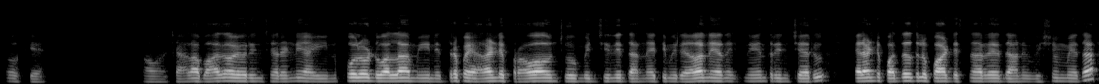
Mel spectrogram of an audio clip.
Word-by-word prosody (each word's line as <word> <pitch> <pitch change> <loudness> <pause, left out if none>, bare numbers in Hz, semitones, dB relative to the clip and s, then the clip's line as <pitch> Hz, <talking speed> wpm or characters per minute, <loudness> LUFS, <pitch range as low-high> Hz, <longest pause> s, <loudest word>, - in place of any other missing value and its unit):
Okay. 130 -1 -18 1.1
అవును. 125 -1 -17
చాలా 140 +1 -3
బాగా 145 +3 0
వివరించారండి. 145 0 -4
ఆ - - -3
ఇన్‌‌ఫో‌లోడ్ 160 +3 +1
వల్ల 150 0 +6 0.2
మీ 145 - -8
నిద్రపై 155 +2 -1
ఎలాంటి 150 +2 +2
ప్రభావం 150 +3 +5
చూబించింది, 145 +1 -6
దాన్నైతే 140 +1 -6
మీరెలా 140 +1 +3
నియన్ 150 -1 0 0.2
నియంత్రించారు, 145 0 -5 0.4
ఎలాంటి 160 +2 +5
పద్ధతులు 165 +3 +2
పాటిస్తున్నారనె 145 0 +1
దాని 140 0 -7
విషయం 140 +3 -13
మీద 140 - -6
145 Hz, 125 wpm, -24 LUFS, 140-150 Hz, 1.1 s, వల్ల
